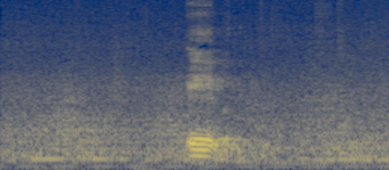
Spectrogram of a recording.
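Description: A man speaks into a phone nearby.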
